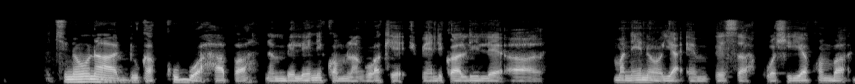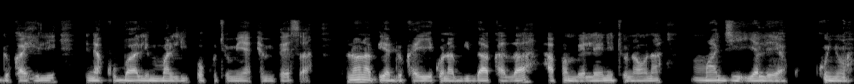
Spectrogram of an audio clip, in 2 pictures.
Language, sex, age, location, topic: Swahili, male, 25-35, Nakuru, finance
